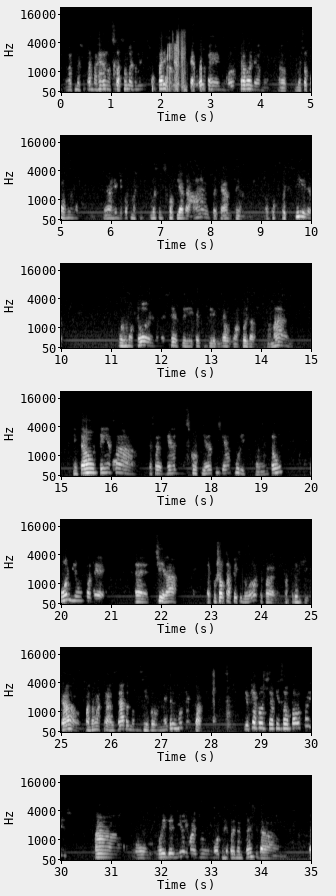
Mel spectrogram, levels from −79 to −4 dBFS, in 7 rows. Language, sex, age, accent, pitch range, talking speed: Portuguese, male, 30-49, Brazilian, 125-180 Hz, 175 wpm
